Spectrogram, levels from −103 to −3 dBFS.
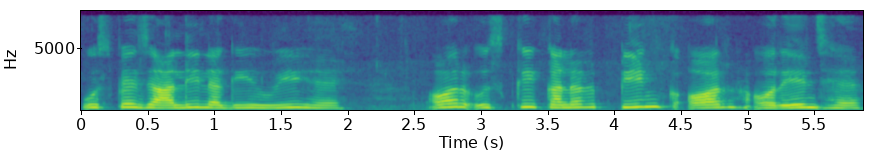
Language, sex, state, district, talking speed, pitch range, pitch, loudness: Hindi, female, Jharkhand, Ranchi, 135 wpm, 215-260 Hz, 235 Hz, -17 LUFS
